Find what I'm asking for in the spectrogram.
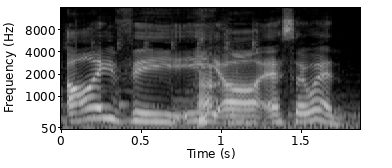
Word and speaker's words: Iverson: Uh, it's I V E R S O N. – Yeah. How do you pronounce that? – Iverson. – But you said IV. Iverson. – Iverson.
